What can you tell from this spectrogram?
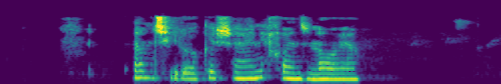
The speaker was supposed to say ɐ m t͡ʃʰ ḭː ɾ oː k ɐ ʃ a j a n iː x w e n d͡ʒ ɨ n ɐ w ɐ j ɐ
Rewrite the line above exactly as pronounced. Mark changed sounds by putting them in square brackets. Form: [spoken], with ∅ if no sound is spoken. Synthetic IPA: ɐ m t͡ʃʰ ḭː ɾ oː k ɐ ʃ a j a n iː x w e n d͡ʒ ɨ n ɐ w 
